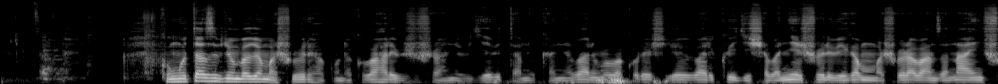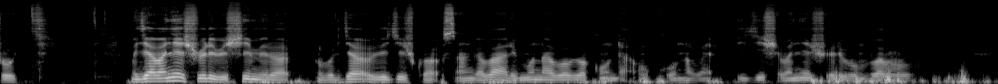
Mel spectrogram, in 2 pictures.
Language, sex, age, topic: Kinyarwanda, male, 25-35, education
